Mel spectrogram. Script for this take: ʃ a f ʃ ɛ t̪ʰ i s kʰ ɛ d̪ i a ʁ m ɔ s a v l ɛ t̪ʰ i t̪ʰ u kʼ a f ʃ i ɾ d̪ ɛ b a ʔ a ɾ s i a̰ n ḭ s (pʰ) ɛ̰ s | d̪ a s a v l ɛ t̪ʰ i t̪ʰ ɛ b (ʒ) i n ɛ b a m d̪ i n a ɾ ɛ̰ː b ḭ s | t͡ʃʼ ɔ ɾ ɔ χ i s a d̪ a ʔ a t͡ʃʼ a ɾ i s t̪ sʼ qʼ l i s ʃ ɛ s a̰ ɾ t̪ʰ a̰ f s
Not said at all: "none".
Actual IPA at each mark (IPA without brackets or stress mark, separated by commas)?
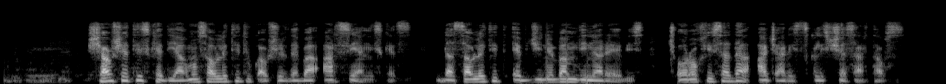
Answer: kʰ, d͡ʒ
